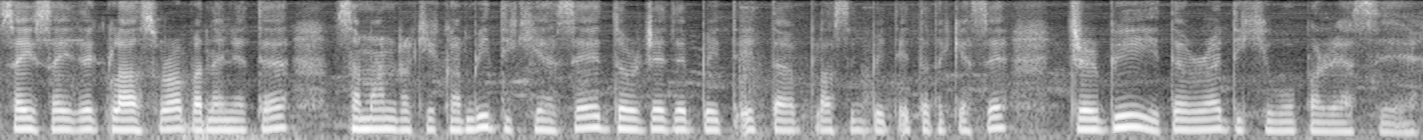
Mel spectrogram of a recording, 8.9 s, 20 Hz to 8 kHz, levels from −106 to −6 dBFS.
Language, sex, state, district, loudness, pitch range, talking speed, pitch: Nagamese, female, Nagaland, Kohima, -16 LUFS, 160-180 Hz, 195 wpm, 170 Hz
